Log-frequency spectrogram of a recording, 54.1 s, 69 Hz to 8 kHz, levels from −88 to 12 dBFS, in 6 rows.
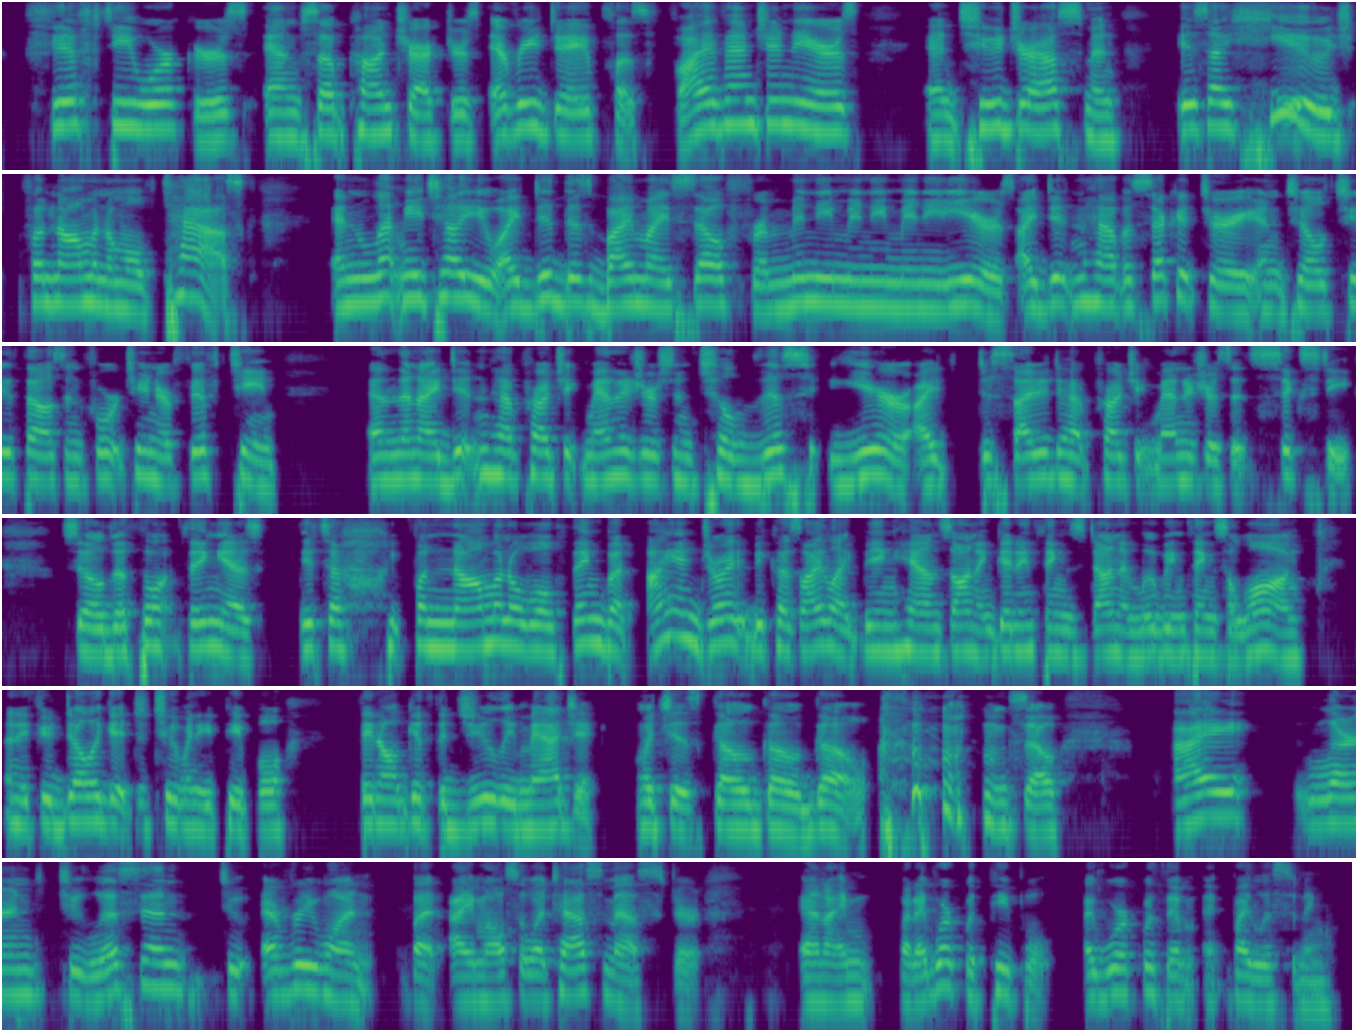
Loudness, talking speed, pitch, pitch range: -19 LUFS, 145 wpm, 190 Hz, 170-215 Hz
